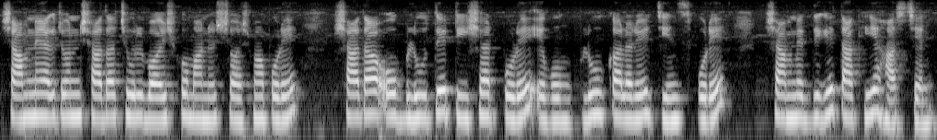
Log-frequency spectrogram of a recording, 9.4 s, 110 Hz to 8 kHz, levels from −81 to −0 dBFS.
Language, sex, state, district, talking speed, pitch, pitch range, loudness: Bengali, female, West Bengal, Purulia, 160 wpm, 215 Hz, 210-225 Hz, -15 LUFS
